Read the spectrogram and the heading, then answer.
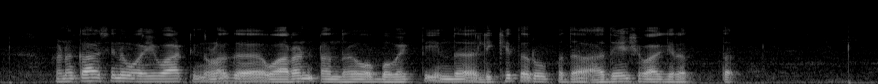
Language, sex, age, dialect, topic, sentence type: Kannada, male, 60-100, Dharwad Kannada, banking, statement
